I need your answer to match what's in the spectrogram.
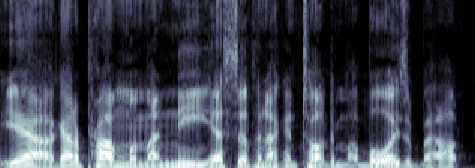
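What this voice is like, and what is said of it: Put-on Southern US accent. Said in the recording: “I'm characterizing everyone who's ignorant as with a southern accent ... those are the kinds of accents that I do”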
